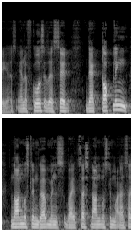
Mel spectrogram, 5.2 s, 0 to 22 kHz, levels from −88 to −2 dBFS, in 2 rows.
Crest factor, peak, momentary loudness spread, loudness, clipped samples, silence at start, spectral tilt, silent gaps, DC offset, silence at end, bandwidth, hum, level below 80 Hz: 20 dB; -6 dBFS; 6 LU; -25 LUFS; under 0.1%; 0 s; -6.5 dB/octave; none; under 0.1%; 0 s; 11.5 kHz; none; -52 dBFS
